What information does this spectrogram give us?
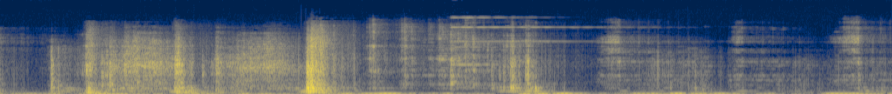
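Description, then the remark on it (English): The front lobby door shuts with a solid thunk as someone leaves, amid scattered bumps and rattles, followed by a brief thin ringing tone and softer knocks fading out. “You can get out through the front lobby door.”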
